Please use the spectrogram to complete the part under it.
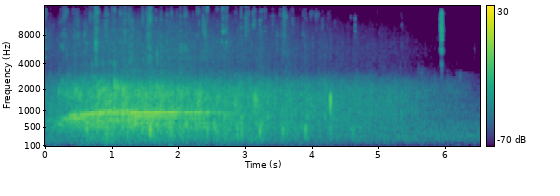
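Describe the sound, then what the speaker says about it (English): A law school graduating class applauds itself at its commencement ceremony, a distant, moderate roar of clapping that peaks early and slowly fades over several seconds, with a couple of sharp isolated claps near the end. "Class of 2026, give yourselves a round of applause."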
